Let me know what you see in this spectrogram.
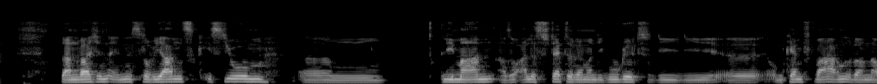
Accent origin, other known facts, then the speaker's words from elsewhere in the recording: Germany; weil ich natürlich als Deutscher da oben dann auch aufgefallen bin.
